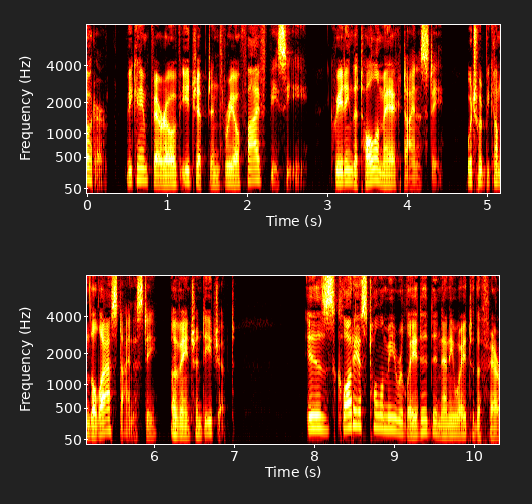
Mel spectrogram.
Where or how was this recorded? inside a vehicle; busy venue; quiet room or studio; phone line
quiet room or studio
